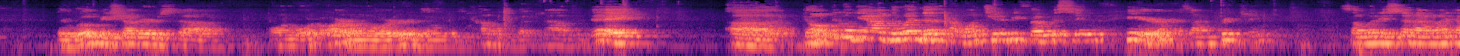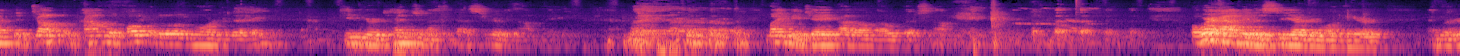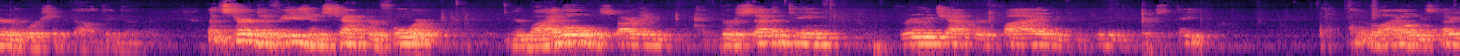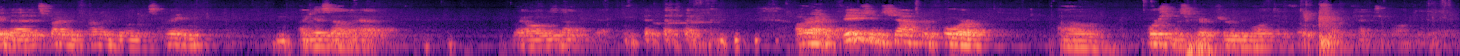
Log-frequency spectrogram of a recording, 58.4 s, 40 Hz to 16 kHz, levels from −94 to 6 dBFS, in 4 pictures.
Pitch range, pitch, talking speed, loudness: 125-175 Hz, 145 Hz, 150 wpm, -20 LUFS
